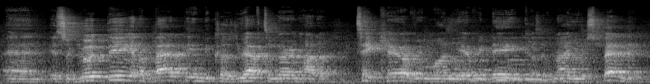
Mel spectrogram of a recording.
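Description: A man's voice: fairly high pitch, a little fast, a bit bright. A man in his thirties talks in an earnest, motivational way, leaning on "you know" as he answers interview questions. He is heard through a camera mic some distance away in a barbershop that rings with echo, and faint room noise sits underneath. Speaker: barbershop owner. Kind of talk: sit-down interview. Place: barbershop, indoors. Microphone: camera mic from across the room. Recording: echoey room, mic far off.

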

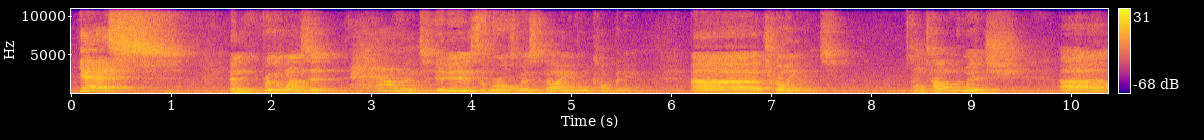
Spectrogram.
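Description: Deep-voiced woman in an echoey hall. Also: a bit bright, far from the mic, slight background noise. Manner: chatty, many fillers, asks the audience questions. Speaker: conference speaker. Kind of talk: live tech talk to an audience. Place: large hall with a projector screen. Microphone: handheld mic.

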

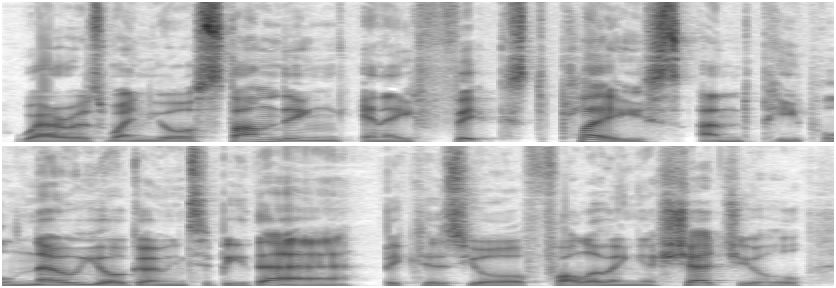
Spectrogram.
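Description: A man in his forties hosts a commentary with a very low voice. He speaks slowly and in a measured, wry way, close to a studio microphone. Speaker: host. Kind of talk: commentary, rebuttal to camera. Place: indoor study lined with bookshelves. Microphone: studio microphone on boom arm, close.

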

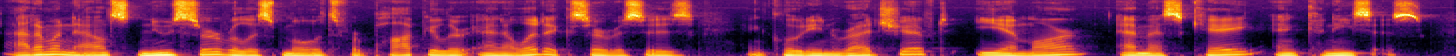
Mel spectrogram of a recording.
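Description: Guy doing a scripted tech news voice-over, upbeat and explaining stuff, mid pitch. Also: moderate pace, hardly any pauses, a little mellow. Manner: enthusiastic, explanatory. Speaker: tech video host. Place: voice-over, not recorded on the stage pictured.

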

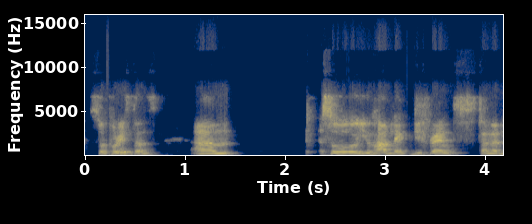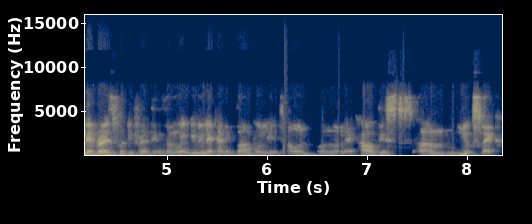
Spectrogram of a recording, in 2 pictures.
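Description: A man's voice: mid-range voice, steady tone, brisk. A young man from Kenya giving a casual online programming lesson, chatty and loose, full of fillers and restarts. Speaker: programming instructor. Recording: roomy, distant, dull webcam sound.

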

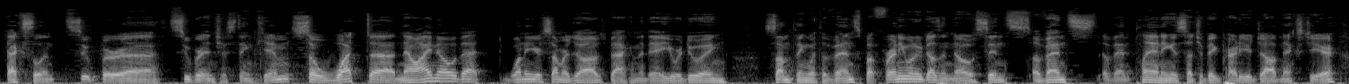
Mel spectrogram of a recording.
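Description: A man's voice: low-pitched, moderate pace. A young man, co-hosting a radio show with casual interview questions. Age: young adult. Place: radio studio.

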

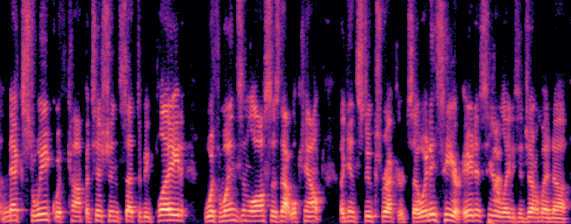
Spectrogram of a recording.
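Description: Young man, twenties, higher-register male voice, sports podcast hosting, presenter delivery, home video call. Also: darkish tone. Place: home bedroom or office, indoors. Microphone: video call, webcam framing, wired earbuds.

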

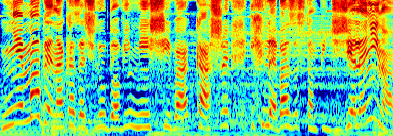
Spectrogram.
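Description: Woman as a high-voiced boy playing king. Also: moderate pace, over music, natural voice. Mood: courteous, formal. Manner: formal, declamatory when playing king. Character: young boy playing a firm, courteous king.

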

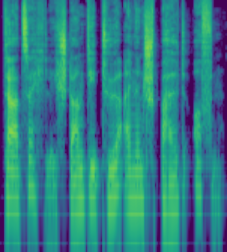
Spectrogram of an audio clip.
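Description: A man's voice: medium pitch, unhurried, no echo, clean studio sound. A man narrating a scripted children's story as an audiobook reader.

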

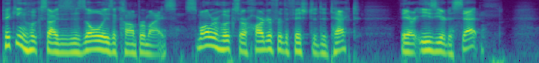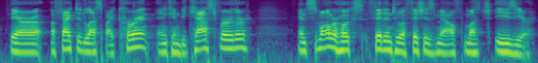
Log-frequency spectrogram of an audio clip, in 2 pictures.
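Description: A man's voice: mid-range voice, normal speed, darkish tone, no room sound, studio quality. Plain-spoken man explaining fishing tackle. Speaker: fishing instructor. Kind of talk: scripted tutorial voice-over.

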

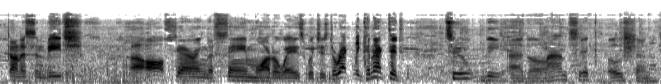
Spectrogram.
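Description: A man narrating a walking tour outdoors on a busy seaside boardwalk, in an informative tour-guide manner with drawn-out emphasis, recorded on a handheld camera mic as he walks. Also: fairly high pitch. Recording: outdoor street and crowd noise.

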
